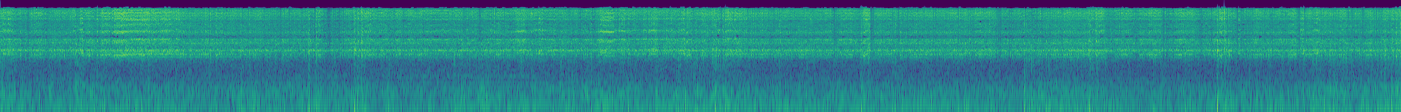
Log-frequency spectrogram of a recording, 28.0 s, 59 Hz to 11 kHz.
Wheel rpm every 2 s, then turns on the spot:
230, 230, 230, 230, 230, 230, 230, 230, 230, 230, 230, 230, 230, 240.
none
